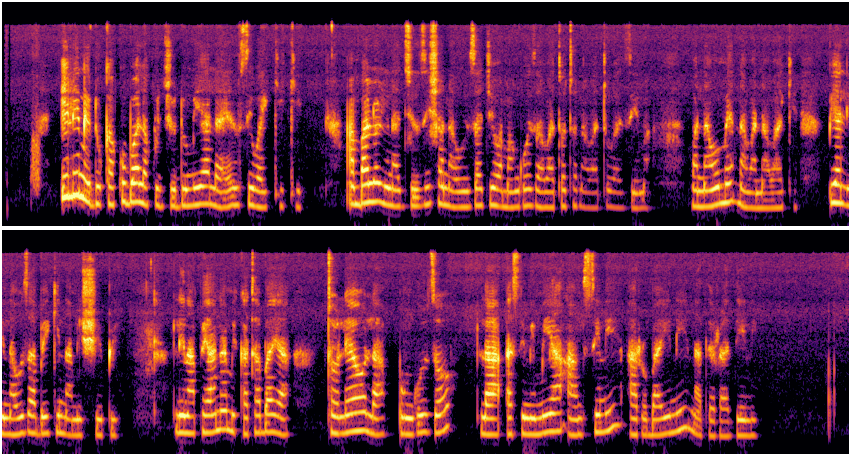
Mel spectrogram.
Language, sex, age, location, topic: Swahili, female, 25-35, Nairobi, finance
